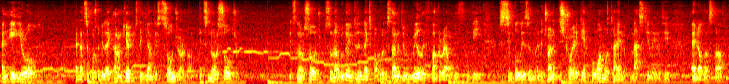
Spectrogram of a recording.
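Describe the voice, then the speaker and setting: Low-voiced and quick, this Greek-Australian commentator in his forties, born in Greece and raised in Australia, delivers a heated, profane opinion rant, tripping over repeats as he gets worked up. Music plays behind him in a roomy space.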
